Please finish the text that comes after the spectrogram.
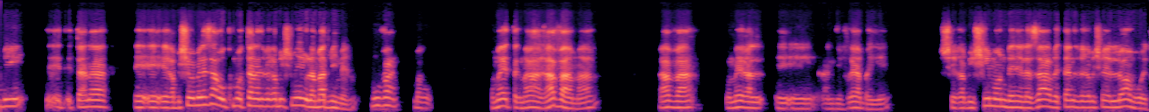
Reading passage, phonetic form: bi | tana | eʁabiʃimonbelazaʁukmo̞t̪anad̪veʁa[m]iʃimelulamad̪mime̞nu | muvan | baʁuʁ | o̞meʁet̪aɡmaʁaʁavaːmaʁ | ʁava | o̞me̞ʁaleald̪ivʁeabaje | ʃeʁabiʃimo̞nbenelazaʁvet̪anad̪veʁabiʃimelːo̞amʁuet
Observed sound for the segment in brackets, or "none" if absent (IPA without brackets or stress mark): b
